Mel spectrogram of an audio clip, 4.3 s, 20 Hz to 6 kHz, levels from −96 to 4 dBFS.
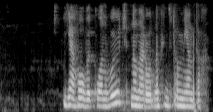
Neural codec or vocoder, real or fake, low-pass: codec, 16 kHz in and 24 kHz out, 1.1 kbps, FireRedTTS-2 codec; fake; 5.4 kHz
